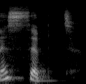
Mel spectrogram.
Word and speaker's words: السبت: أمس كان السبت. أمس كان السبت. And I'm not pronouncing lam in السبت because it is followed by a shadda letter.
